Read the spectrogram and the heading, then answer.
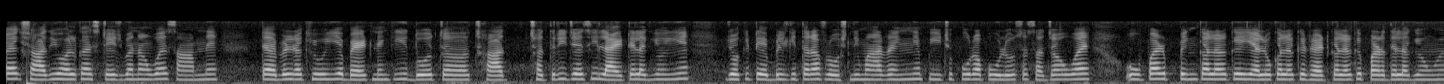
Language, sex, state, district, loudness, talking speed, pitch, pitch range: Hindi, female, Jharkhand, Jamtara, -22 LUFS, 220 wpm, 235 Hz, 225-245 Hz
